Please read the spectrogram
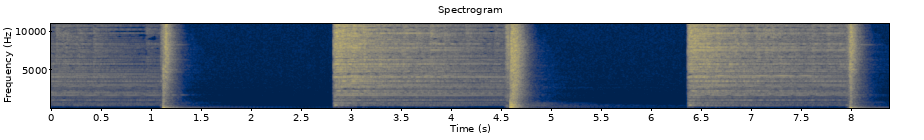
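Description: Drum kit played very slowly, one note at a time: open hi-hat strokes that ring and fade for about a second and a half, each cut off by a sharp closed hi-hat hit. The hat is closed with the bass drum about a second in, with the snare past the middle, and with the bass drum again at the very end. The pattern alternates open and closed hi-hats over a bass-snare backbeat.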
